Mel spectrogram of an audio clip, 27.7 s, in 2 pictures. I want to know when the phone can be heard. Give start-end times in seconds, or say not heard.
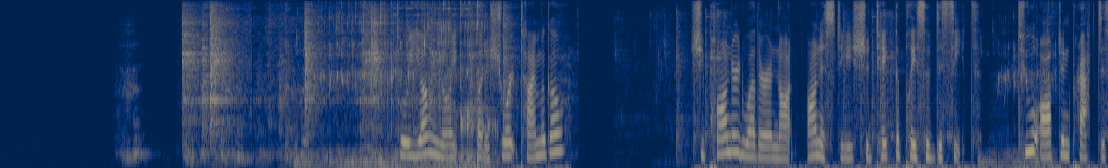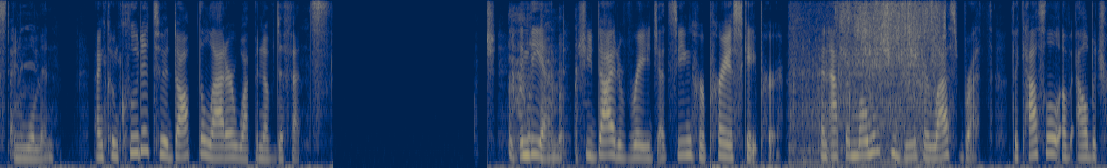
not heard.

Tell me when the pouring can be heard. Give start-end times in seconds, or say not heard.
3.6-6.2, 12.2-13.2, 23.7-25.7.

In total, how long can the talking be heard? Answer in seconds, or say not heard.
19 s.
